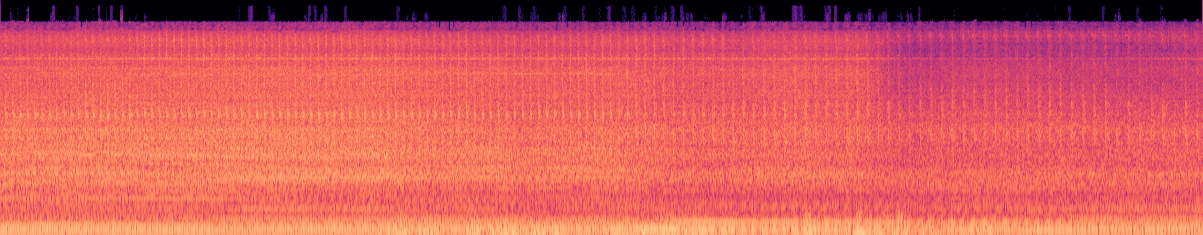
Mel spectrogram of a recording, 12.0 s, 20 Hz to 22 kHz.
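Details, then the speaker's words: 2017 Ram 1500 Hemi V8 parts truck with 143k, listed as non-running, at cold idle with a quick, sharp tick over the rumble; suspected exhaust manifold leak, possibly a lifter at worst; manifold gaskets ordered. "all these hems have exhaust manifold leaks and this thing has 143 on it is it an exhaust manifold leak two could it be a lifter that's worst case scenario"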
